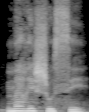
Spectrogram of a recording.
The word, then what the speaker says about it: Maréchaussée: Maréchaussée. Yeah. I just mispronounced the CH.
